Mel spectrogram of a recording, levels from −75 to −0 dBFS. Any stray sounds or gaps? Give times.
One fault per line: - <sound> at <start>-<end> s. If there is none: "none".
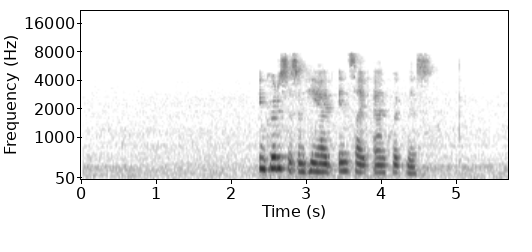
none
